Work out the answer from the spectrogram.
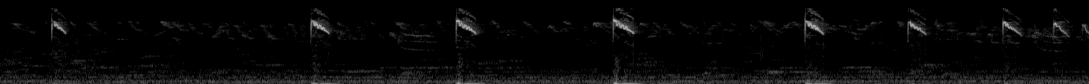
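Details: An Oriental white-eye, sung to make other white-eyes sing more, gives thin, very high, sharply falling notes in short bursts, about eight in eleven seconds at uneven gaps, over a faint low hum. Oriental white-eye.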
